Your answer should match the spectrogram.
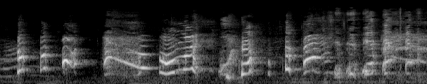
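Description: Repeated bursts of hearty laughter, high-pitched and rising and falling, through the whole stretch.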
